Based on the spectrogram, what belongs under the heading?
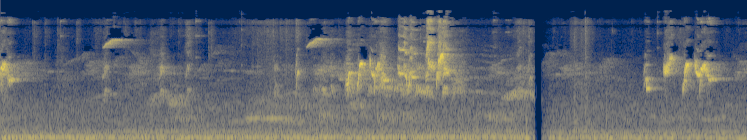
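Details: Caged red-whiskered bulbuls with soft scattered chirps and whistles, then a loud burst of chattering whistled notes midway and another near the end, and a short break in the sound.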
